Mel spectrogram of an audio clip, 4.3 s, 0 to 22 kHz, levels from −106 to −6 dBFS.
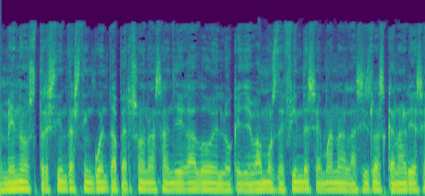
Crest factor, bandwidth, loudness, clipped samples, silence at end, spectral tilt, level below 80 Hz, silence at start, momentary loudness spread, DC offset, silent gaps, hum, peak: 14 dB; 15 kHz; -21 LUFS; under 0.1%; 0 s; -5.5 dB/octave; -40 dBFS; 0 s; 2 LU; under 0.1%; none; none; -6 dBFS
